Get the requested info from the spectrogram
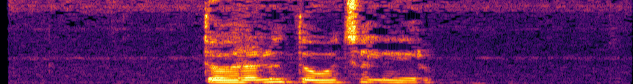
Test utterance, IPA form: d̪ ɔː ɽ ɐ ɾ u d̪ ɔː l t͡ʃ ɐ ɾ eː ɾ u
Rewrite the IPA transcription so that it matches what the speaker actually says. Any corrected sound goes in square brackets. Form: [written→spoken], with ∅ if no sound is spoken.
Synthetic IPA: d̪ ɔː [ɽ→ɾ] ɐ [ɾ→l] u d̪ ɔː [l→∅] t͡ʃ ɐ [ɾ→l] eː ɾ u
